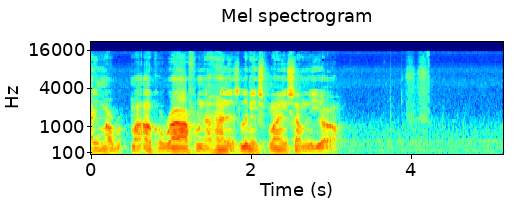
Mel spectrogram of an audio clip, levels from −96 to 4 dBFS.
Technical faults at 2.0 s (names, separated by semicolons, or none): damaged data in a compressed stream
